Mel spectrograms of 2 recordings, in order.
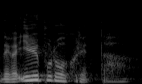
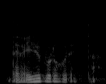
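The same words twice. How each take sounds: First: Said in the usual way. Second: '내가 일부러 그랬다' said again much softer; quiet echo of the admission; softly repeated. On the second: Retold or imitated. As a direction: drop the repeat to a near-hush.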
